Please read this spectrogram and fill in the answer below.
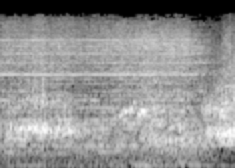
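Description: Soundtrack music with a wavering melodic line that rises briefly near the middle.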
